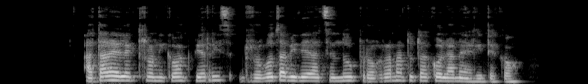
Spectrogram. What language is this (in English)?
Basque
